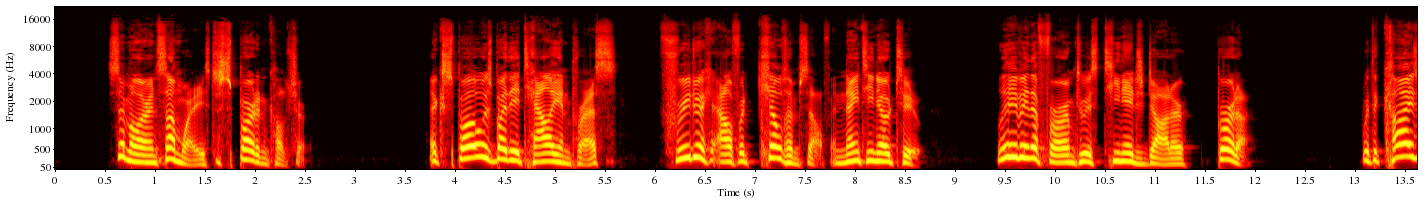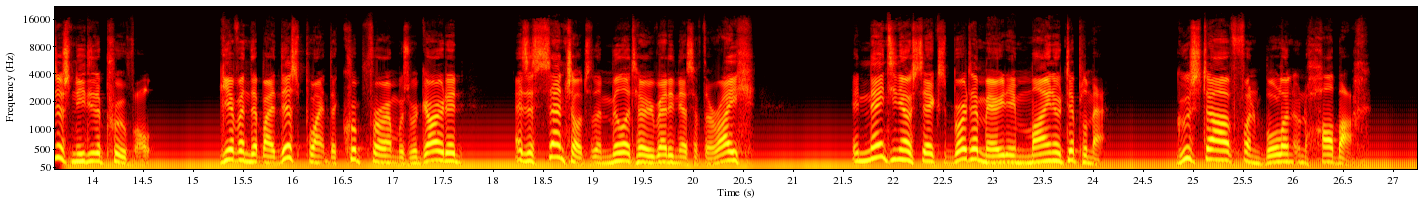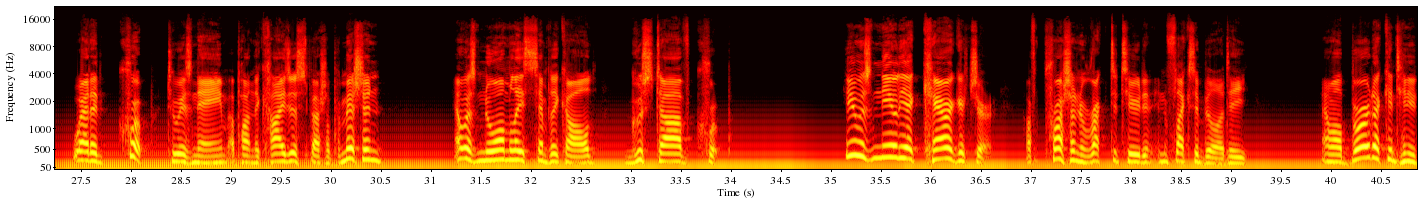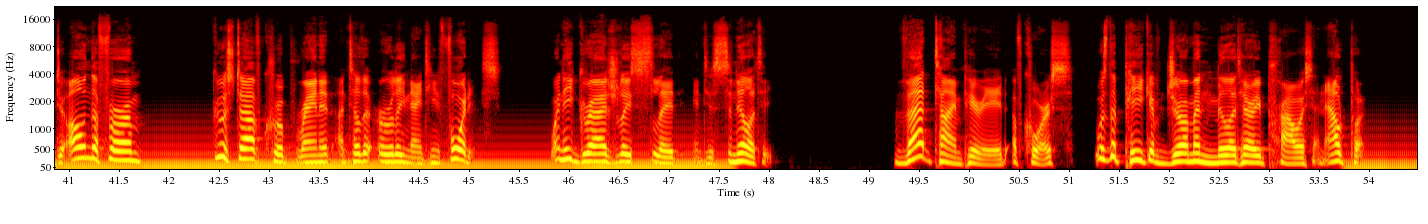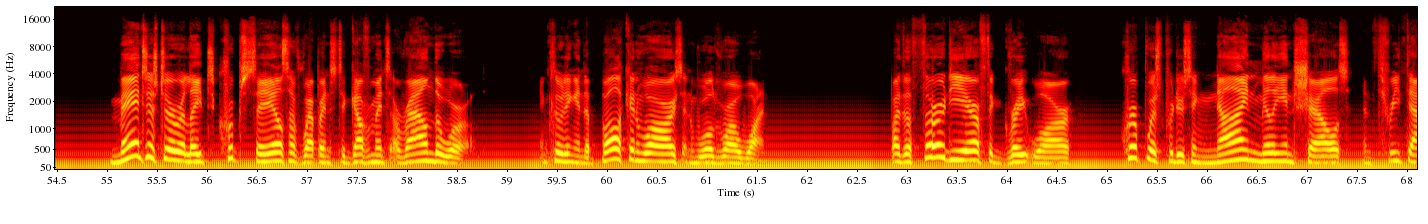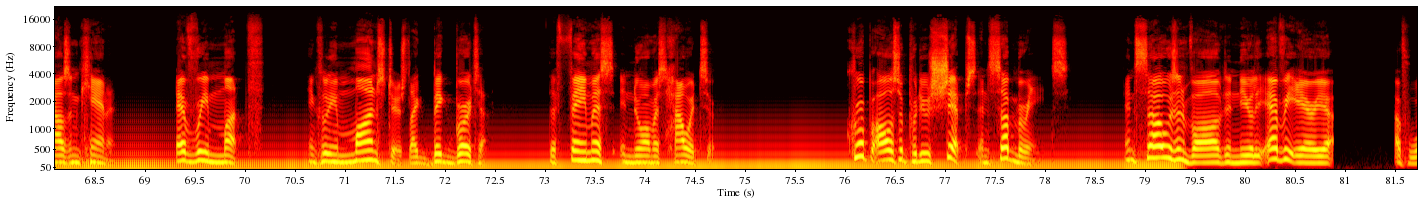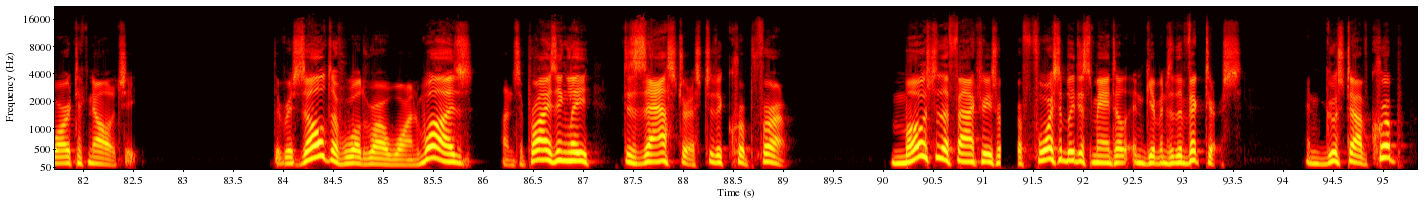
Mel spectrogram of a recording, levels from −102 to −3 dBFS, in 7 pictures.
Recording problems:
electrical hum; faint; from 14 to 48 s and from 54 s to 1:19; 50 Hz, 20 dB below the speech
audio cutting out; at 1:21 for 0.5 s and at 1:31

